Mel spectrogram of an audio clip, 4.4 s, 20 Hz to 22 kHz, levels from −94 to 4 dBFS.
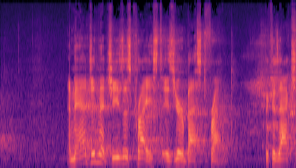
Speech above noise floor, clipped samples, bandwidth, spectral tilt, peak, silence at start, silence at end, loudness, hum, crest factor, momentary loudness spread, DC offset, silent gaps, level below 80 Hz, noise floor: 27 dB; under 0.1%; over 20 kHz; -0.5 dB/octave; -4 dBFS; 0 s; 0 s; -20 LUFS; none; 20 dB; 12 LU; under 0.1%; none; -72 dBFS; -49 dBFS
